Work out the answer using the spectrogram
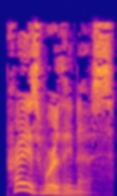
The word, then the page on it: praiseworthiness: British English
